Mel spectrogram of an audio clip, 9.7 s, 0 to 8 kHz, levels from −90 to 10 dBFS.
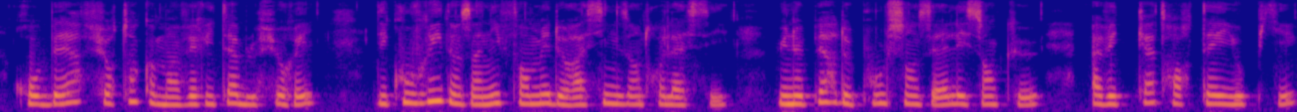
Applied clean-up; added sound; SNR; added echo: none; none; none; none.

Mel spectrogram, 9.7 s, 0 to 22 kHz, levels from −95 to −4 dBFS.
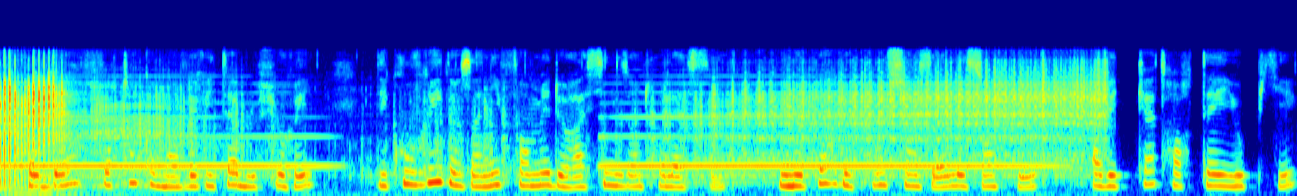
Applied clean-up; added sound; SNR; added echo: none; Coin (dropping) + Wind instrument, woodwind instrument; 2 dB; none.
